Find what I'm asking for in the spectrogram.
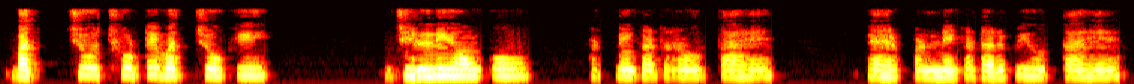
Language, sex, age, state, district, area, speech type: Hindi, female, 18-30, Rajasthan, Karauli, rural, spontaneous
